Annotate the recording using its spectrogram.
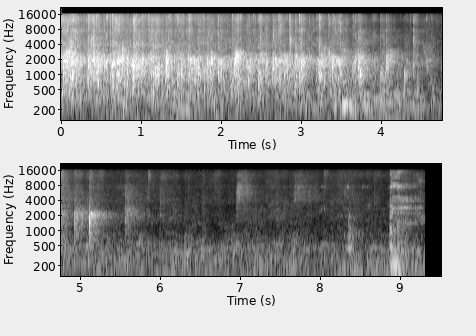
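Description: A woman speaks calmly through a microphone and loudspeakers in a large echoing hall.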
